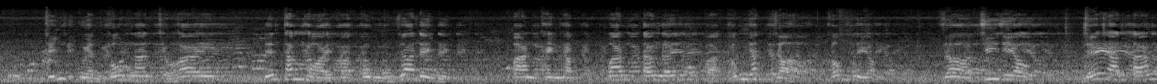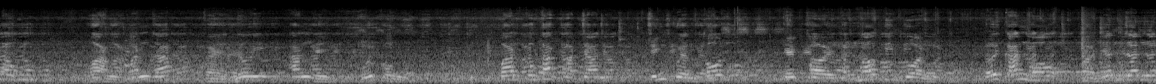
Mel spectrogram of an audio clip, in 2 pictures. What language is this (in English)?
Vietnamese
